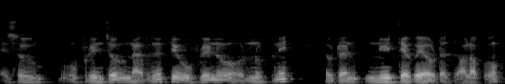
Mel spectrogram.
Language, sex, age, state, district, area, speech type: Nepali, male, 60+, West Bengal, Kalimpong, rural, spontaneous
